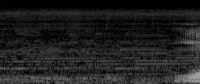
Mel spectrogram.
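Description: A hand-held metal gyroscope's rotor spinning at speed, giving a steady, even buzz.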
